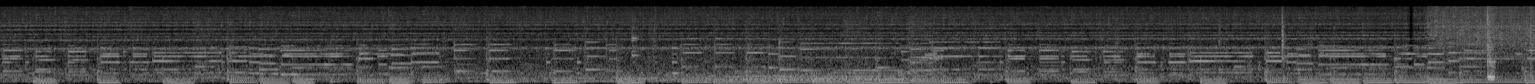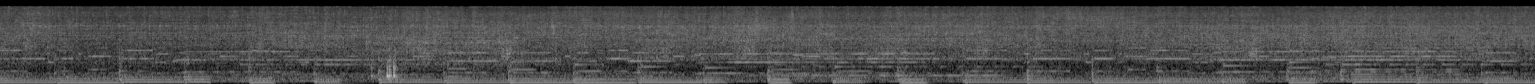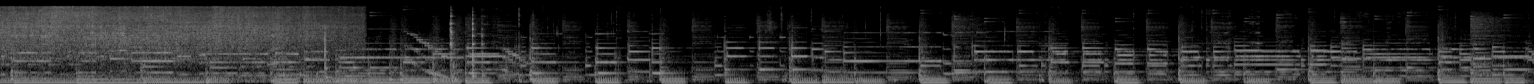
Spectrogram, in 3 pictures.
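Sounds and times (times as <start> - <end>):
chicken sizzling in a wok: 0.0 - 34.5
background music: 0.0 - 46.0.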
